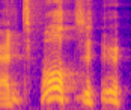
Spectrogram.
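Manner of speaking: high, smug I told you. Retold or imitated. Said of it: "I'm really gonna make Pi be like".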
